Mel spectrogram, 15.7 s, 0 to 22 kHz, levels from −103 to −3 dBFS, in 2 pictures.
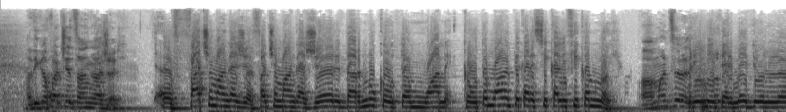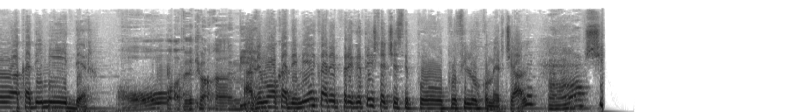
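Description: From 9.47 to 10.27 s there is repeated packet loss with a robotic sound: a rapid run of short holes, the longest about 67 ms, each patched by stretching the preceding sound. Roughly a third of that stretch is concealed. The patching is what separates it from a true dropout, giving a choppy, robotic stutter.

At 13.89 s the audio drops out to silence and stays silent to the end. Unlike the concealed holes earlier, nothing fills this gap. It is dead digital silence with no room tone, most likely from the input being lost while recording continued.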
